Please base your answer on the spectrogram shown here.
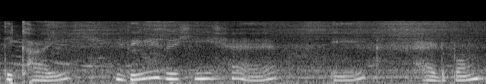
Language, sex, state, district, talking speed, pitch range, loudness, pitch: Hindi, female, Madhya Pradesh, Katni, 85 wpm, 190-270 Hz, -17 LUFS, 245 Hz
